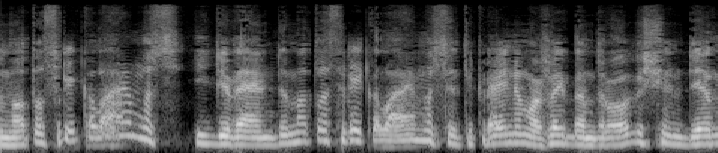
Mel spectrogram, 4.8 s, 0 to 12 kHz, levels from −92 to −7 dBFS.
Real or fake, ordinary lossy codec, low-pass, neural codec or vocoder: fake; AAC, 32 kbps; 10.8 kHz; codec, 32 kHz, 1.9 kbps, SNAC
